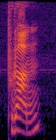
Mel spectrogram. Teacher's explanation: If you say it quickly enough, the u kind of disappears.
